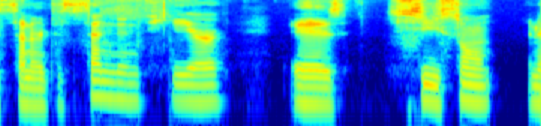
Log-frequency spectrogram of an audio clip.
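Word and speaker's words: 子孫: this word meaning son or descendant here is shison, and it's written like that.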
